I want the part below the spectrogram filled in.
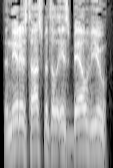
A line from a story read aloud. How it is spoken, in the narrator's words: he shouted to Idelba with unnecessary volume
